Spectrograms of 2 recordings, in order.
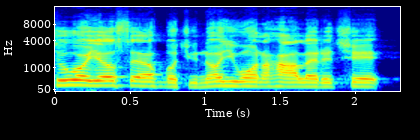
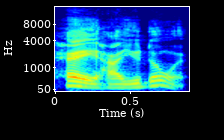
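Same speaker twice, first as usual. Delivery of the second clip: soft, lower smooth hello; smooth greeting demo; 4 semitones lower, 6 dB quieter than usual. Shown as a demonstration. Host demonstrates the greeting to guys, soft and smooth. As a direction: show him how easy the greeting is. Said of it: "simple way to approach a woman, say".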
